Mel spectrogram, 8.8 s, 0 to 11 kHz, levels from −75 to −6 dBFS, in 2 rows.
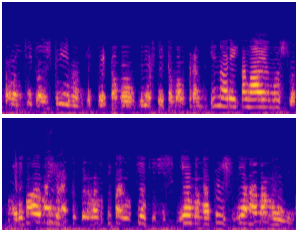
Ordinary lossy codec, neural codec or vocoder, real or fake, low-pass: MP3, 64 kbps; codec, 44.1 kHz, 1.7 kbps, Pupu-Codec; fake; 9.9 kHz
